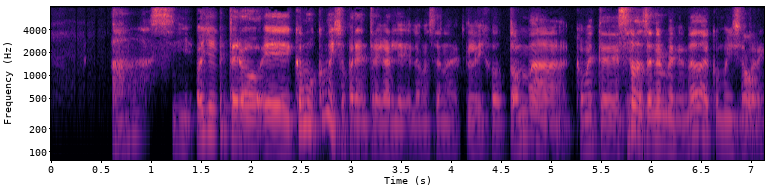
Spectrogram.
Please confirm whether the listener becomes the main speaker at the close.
Yes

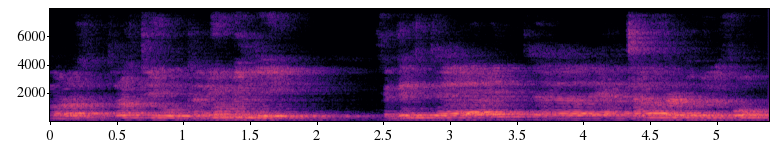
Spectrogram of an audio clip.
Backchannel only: Yes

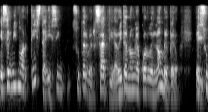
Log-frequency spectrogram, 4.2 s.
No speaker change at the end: No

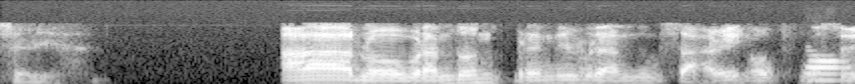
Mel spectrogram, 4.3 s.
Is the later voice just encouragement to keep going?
No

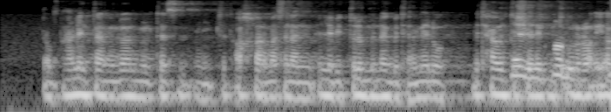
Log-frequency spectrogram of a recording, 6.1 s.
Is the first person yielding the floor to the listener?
Yes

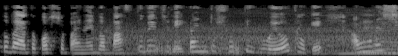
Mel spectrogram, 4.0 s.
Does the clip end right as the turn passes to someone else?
No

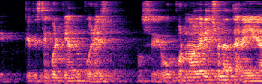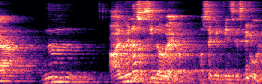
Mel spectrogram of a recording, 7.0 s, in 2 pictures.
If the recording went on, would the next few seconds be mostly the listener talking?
No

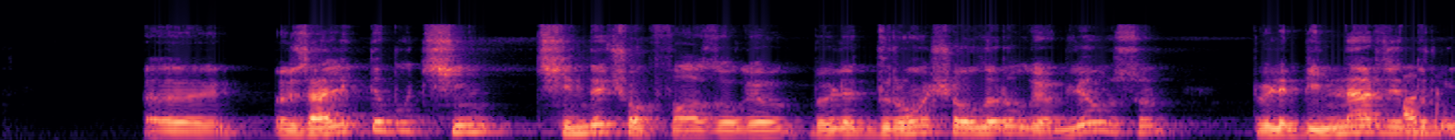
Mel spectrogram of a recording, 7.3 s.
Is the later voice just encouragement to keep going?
Yes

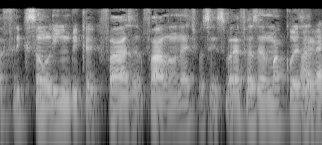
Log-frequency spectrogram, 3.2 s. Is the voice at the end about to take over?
No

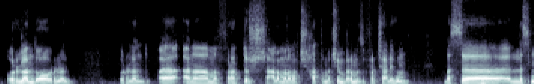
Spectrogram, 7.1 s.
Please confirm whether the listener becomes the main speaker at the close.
No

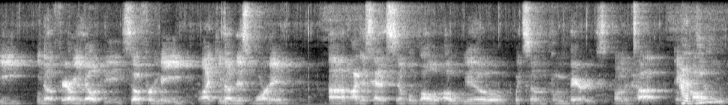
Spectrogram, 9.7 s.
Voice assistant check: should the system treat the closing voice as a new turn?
Yes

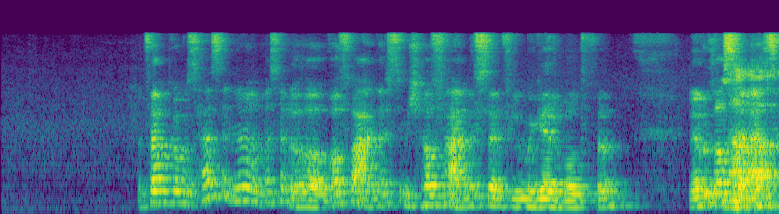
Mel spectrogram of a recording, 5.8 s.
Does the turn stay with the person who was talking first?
No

